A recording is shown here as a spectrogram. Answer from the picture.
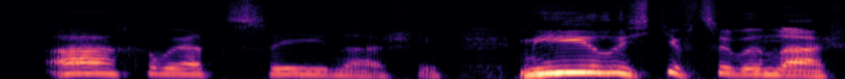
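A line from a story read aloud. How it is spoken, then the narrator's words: Tearfully moved sing-song. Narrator (Russian): заговорил он нараспев и с таким умилением на лице, что вот-вот, казалось, слезы брызнут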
